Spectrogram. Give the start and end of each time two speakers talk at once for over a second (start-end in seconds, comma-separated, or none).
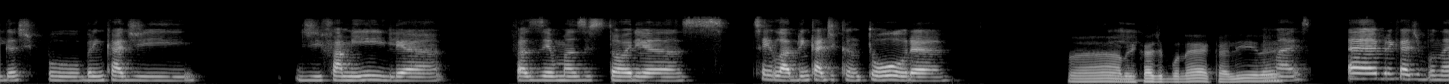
none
